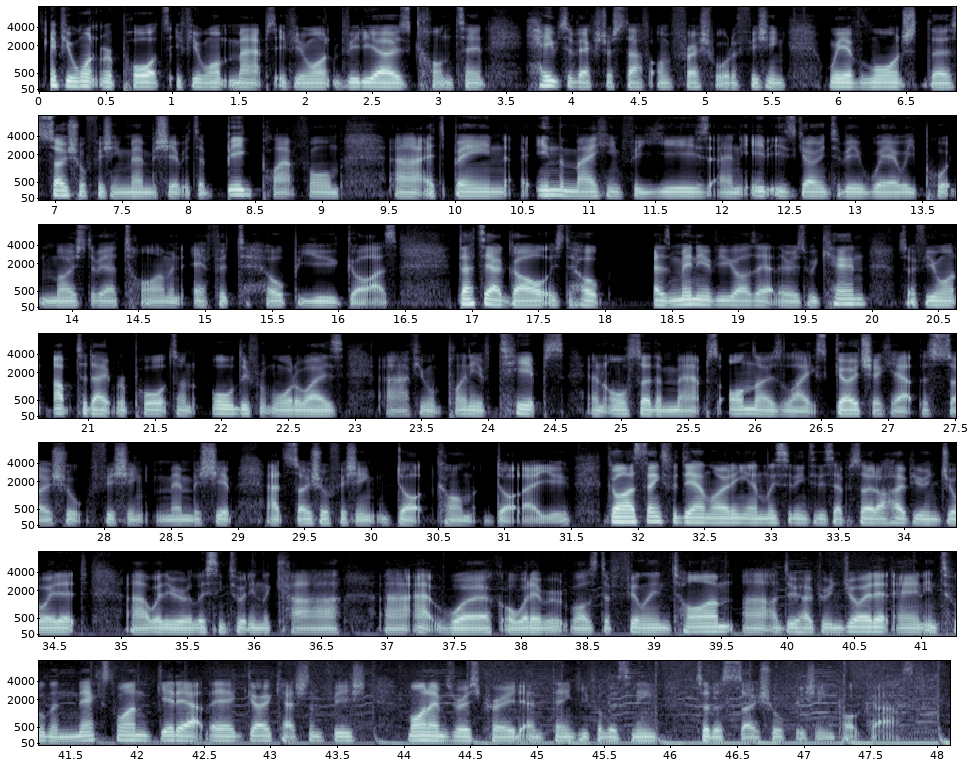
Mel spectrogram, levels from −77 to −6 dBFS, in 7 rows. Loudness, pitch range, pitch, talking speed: -23 LUFS, 95-110 Hz, 100 Hz, 220 wpm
